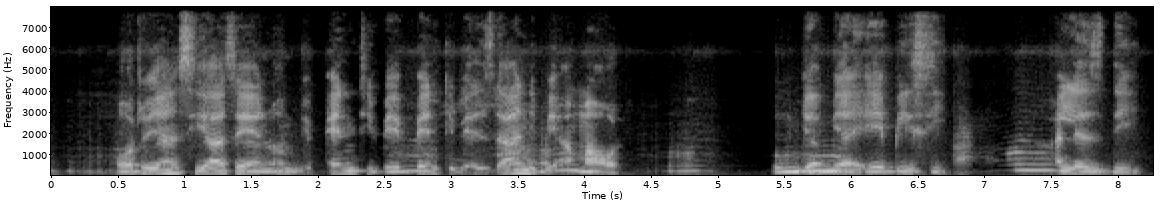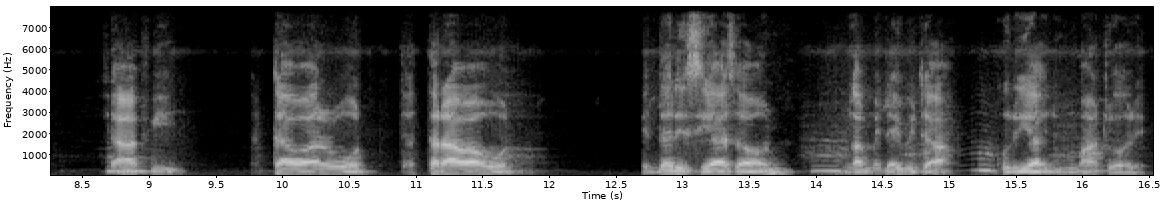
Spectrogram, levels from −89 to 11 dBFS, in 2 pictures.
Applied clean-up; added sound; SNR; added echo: neural mask model RNNoise.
